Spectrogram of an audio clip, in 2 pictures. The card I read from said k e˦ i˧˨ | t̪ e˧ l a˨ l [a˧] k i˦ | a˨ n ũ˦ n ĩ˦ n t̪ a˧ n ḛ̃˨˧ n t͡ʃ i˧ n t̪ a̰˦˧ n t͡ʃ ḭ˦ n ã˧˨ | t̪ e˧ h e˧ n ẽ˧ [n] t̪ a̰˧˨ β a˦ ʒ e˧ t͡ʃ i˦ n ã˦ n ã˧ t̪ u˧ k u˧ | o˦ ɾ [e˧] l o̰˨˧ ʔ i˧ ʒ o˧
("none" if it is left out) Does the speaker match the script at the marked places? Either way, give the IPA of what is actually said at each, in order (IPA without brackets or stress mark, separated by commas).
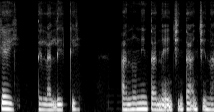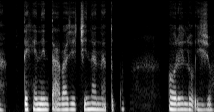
i˧, n, e˧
